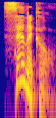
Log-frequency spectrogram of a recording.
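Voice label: "sanicle", British English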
